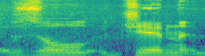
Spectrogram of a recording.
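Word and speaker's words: Xul Jin: It cowboy goes down and it looks like Zul Jin Distillery. Uh it is spelled with the X on Zul Nutcracker looking to get away.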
